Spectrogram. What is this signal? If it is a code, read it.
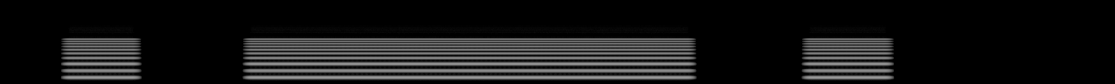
Ship horn signal, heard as a ship's horn, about 320 Hz. 1 short, 1 long, 1 short. At sea: a vessel at anchor warns of its position.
